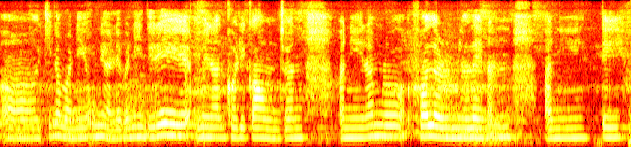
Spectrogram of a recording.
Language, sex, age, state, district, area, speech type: Nepali, female, 18-30, West Bengal, Jalpaiguri, rural, spontaneous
